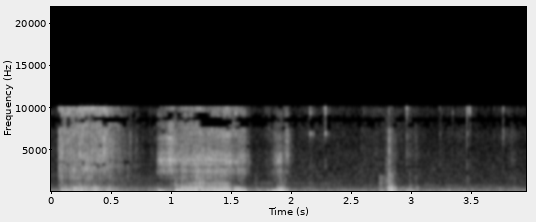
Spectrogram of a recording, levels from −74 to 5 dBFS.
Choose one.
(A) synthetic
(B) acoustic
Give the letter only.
B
